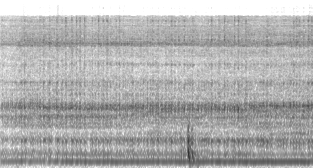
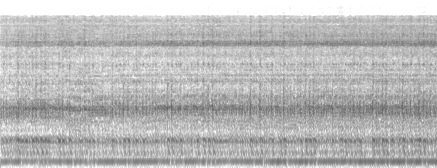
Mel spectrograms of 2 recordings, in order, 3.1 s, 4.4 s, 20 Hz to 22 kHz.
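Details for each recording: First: Vintage Schumacher XTR-3E nitro stadium truck at first fire-up, engine still cold: it buzzes at a slightly lazy, uneven idle, then dies because the mixture is set too rich. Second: Schumacher XTR-3E nitro stadium truck on first fire-up, engine still very cold: high, buzzy steady even idle with no stumbles or surges; settled, proper runner, idle a little average.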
